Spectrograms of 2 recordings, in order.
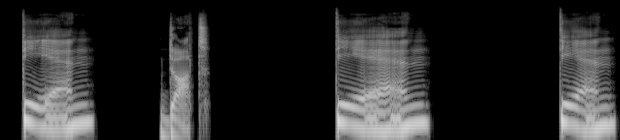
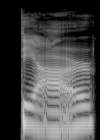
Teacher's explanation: in North China, people tend to put an ER sound after the final syllable of many words.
